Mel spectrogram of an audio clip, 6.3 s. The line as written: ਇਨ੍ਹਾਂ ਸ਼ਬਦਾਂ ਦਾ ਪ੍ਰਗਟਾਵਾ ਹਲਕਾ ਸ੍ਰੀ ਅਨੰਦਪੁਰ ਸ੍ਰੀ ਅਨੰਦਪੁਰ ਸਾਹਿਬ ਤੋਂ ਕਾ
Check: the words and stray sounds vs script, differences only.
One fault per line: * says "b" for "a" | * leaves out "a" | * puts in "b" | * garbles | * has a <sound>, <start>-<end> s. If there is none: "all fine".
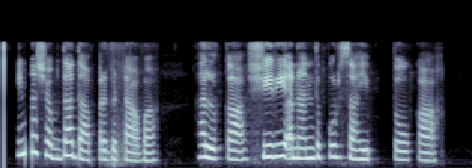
* has a dropout, 0.3-0.4 s
* leaves out "ਸ੍ਰੀ ਅਨੰਦਪੁਰ"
